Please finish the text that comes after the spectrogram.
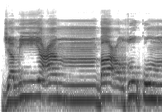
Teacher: تنوین میں جو نون کی آواز ہے اس کو میم کے ساتھ بدل کر ادا کرنا ہے. اس کی وجہ یہ ہے کہ تنوین کے فوراً بعد با آ گئی ہے تو یہاں پر اقلاب ہوگا، یعنی نون کی آواز کو میم کے ساتھ بدل کر ادا کیا جائے گا.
